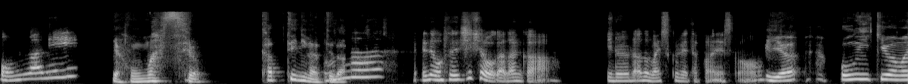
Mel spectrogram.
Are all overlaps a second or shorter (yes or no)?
yes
